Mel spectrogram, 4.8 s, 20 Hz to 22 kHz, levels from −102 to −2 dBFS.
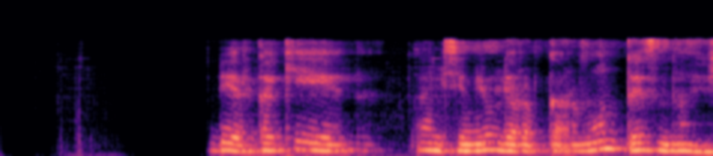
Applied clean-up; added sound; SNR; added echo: neural mask model DeepFilterNet 3.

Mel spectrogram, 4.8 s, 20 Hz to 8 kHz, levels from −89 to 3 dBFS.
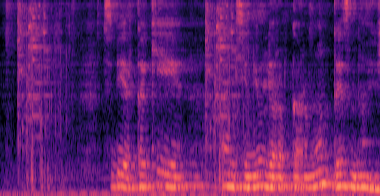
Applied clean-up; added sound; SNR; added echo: none; Shatter; 15 dB; reverberation time 1.2 s.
